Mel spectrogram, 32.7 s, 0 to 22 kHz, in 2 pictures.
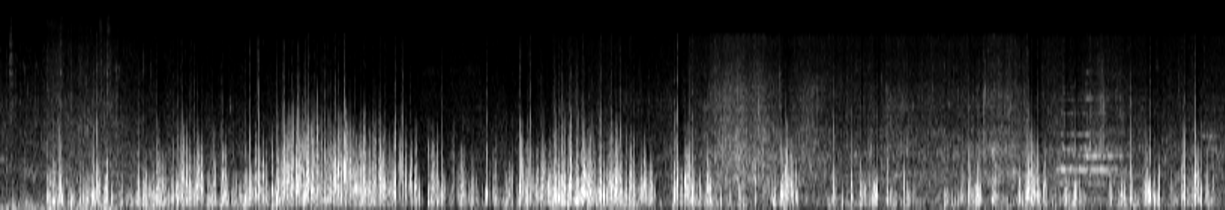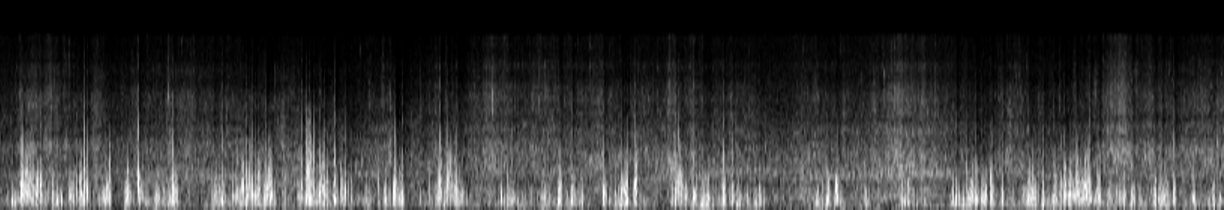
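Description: Gusty wind buffeting the microphone, heaviest in the first several seconds, over the running of the 1991 Skipjack 26's Volvo Penta 5.7 V8 as it backs stern-first into a slip, its propeller churning the water astern.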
